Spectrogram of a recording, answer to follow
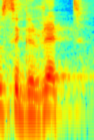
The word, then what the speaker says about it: cigarette: rest okay uh in the word for example cigarette which is three syllables the third syllable is more prominent than the first syllables okay which is more Pro prominent than the second syllable all right so cigarette so the r is the most prominent but the Sig has slight prominence uh has no prominence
